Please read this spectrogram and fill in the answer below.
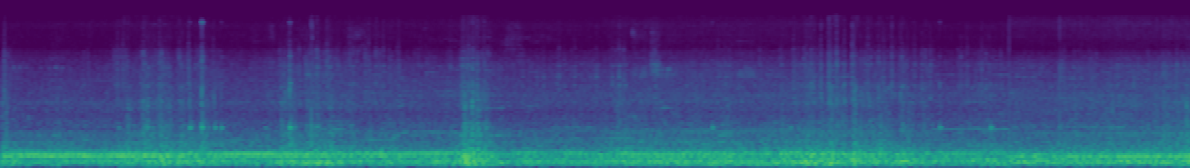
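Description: Steady road and engine drone heard inside the cabin of a moving car, with a low hum, and a brief knock about four and a half seconds in.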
